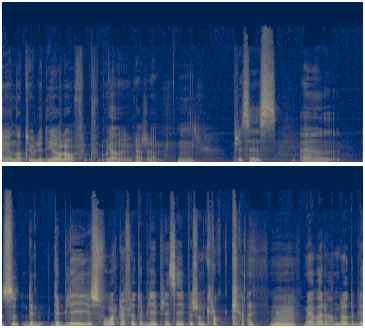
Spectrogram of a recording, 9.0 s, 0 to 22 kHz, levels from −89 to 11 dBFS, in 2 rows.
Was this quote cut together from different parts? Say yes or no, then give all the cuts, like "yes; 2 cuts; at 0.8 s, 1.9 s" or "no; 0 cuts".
yes; 1 cut; at 4.7 s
